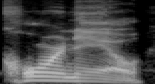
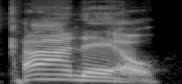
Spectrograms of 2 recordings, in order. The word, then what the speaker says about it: Connell: I had to recheck it because I'm looking at, he put Cornell. It's Connell, sir.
